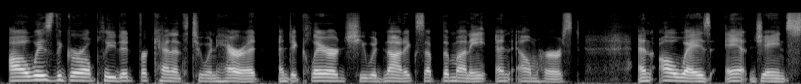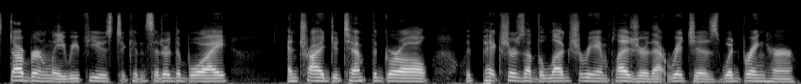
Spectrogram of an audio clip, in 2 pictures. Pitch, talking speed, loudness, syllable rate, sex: 150 Hz, 170 wpm, -18 LUFS, 5.0 syllables/s, female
